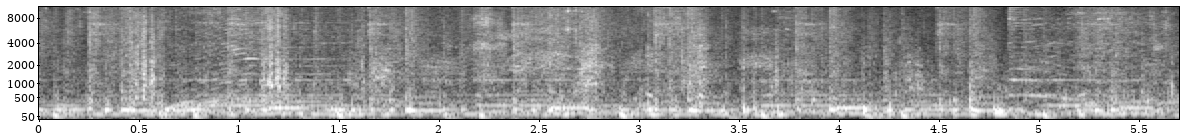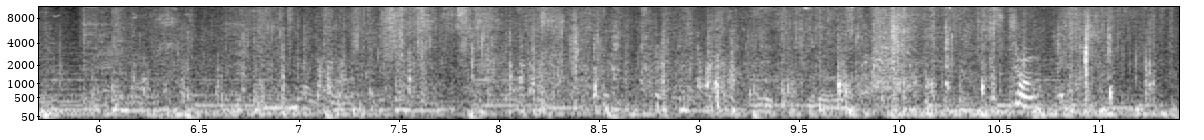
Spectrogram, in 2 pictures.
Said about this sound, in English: So all the runners get down into this wash first, come up into this barren desert, and pretty quick, on your right, come the horses.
